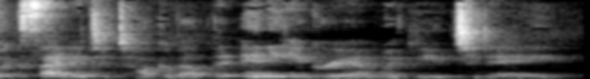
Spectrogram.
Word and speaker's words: Enneagram: And you said it correctly, Enneagram.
